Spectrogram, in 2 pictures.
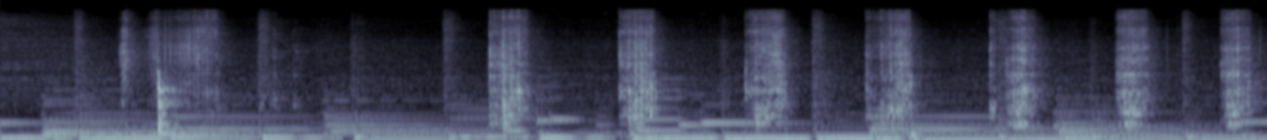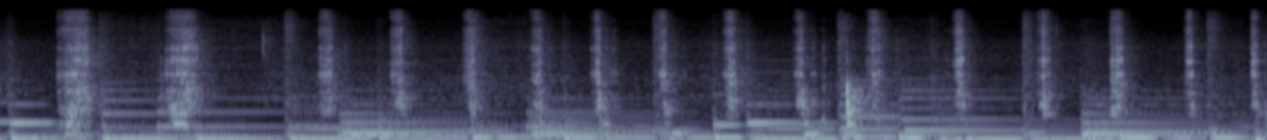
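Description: Chef's knife dicing a red onion on a wooden cutting board: a quick run of sharp knife strikes on the board, about two to three a second, starting about a second in.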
